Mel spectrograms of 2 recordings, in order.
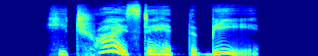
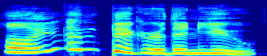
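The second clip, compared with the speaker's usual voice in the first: annoyed bear; 4 dB louder than usual. Acted. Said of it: "Mister Bear is annoyed".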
